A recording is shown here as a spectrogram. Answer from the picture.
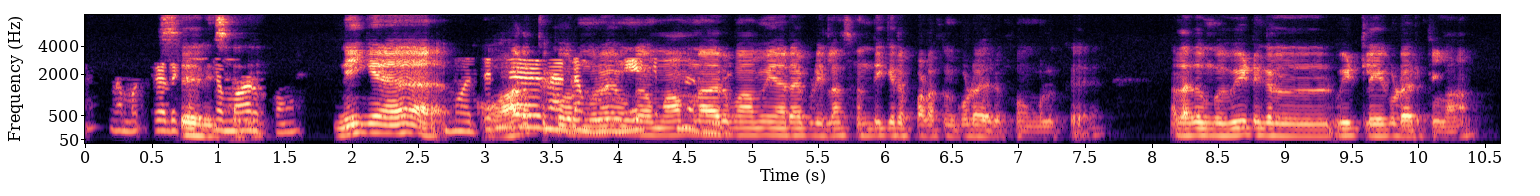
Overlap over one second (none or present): present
